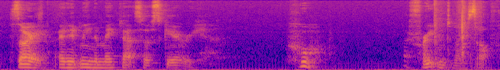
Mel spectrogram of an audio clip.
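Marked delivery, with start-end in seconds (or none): none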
